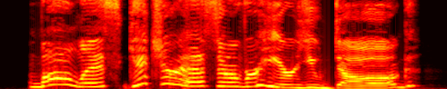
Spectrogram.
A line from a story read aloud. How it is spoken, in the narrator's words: Red yelled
